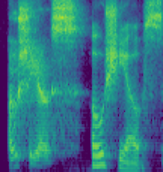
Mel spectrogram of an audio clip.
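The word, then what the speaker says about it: otiose: So they're saying we have first syllable stress, we have the O diphthong, then this TI has the SH sound. So like O, she, os. And with an S ending. So this SE says the S sound.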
